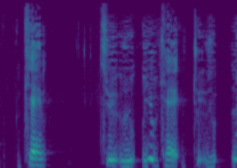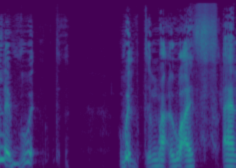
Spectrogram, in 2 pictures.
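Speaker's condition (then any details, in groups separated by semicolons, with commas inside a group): Spastic paraplegia with essential tremor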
